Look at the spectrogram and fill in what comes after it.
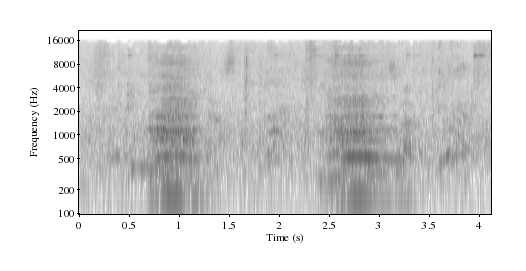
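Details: A female jaguar at Tennoji Zoo in the evening of 24 October 2017 gives two long, deep, hoarse, plaintive moaning calls toward a male jaguar in the neighbouring enclosure.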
